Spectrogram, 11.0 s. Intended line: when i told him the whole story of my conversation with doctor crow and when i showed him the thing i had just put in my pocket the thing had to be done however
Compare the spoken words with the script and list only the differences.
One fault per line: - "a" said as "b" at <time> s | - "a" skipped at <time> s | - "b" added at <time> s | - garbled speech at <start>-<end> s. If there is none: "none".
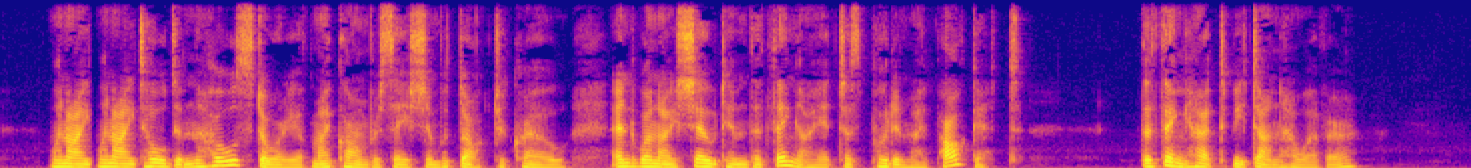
- "when i" added at 0.7 s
